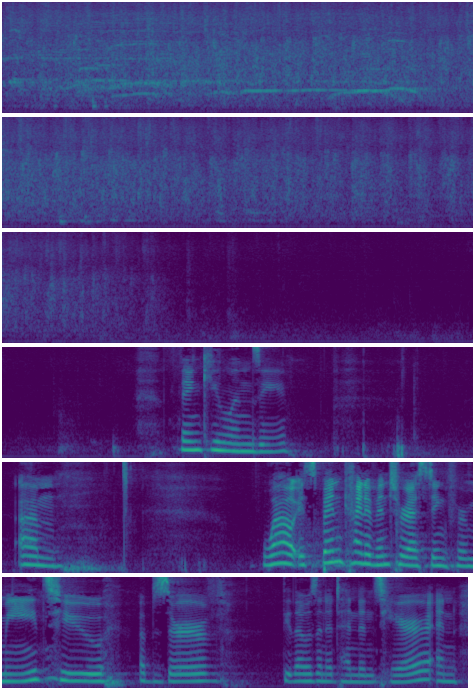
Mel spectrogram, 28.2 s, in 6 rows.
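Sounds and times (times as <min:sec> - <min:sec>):
audience applause: 0:00.0 - 0:11.3
speech: 0:15.9 - 0:17.1, 0:19.0 - 0:19.6, 0:21.5 - 0:25.8, 0:26.4 - 0:28.2.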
